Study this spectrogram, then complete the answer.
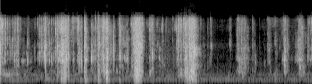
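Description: Plastic wrapping crinkles and tears as hands pull it open.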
